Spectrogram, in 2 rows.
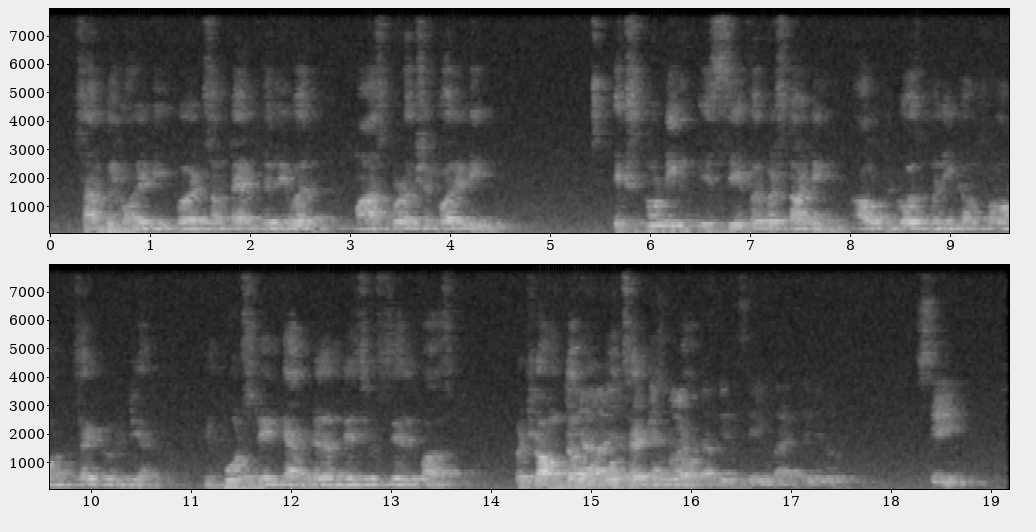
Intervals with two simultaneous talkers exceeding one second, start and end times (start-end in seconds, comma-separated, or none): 14.8-16.4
